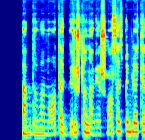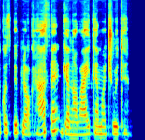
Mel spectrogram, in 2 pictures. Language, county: Lithuanian, Šiauliai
